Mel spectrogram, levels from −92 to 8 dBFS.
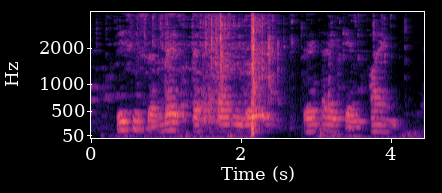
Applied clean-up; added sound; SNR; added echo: classical method log-MMSE.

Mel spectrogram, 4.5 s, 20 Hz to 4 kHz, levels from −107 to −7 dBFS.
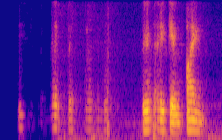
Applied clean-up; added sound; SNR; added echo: neural mask model DeepFilterNet 3.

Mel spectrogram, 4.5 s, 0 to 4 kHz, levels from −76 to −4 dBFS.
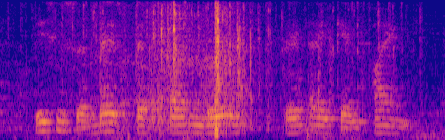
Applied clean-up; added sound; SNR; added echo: none; Bicycle; 1 dB; none.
